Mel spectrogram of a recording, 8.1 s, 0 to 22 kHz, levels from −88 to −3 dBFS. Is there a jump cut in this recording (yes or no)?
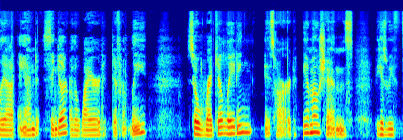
yes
